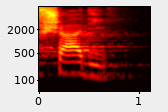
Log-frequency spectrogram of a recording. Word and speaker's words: Shadi: And one proper noun for ladies, we have shadi. Shadi. She's my sister. Be careful. Good. Shadi. How we pronounce shadi is here, and sh-a-di. Shadi. That's a proper noun.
